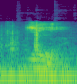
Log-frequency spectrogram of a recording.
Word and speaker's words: Ravnsborg: Ravnsborg. Okay. But it's pronounced rounds, like a round circle. Okay. Berg, like an iceberg.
